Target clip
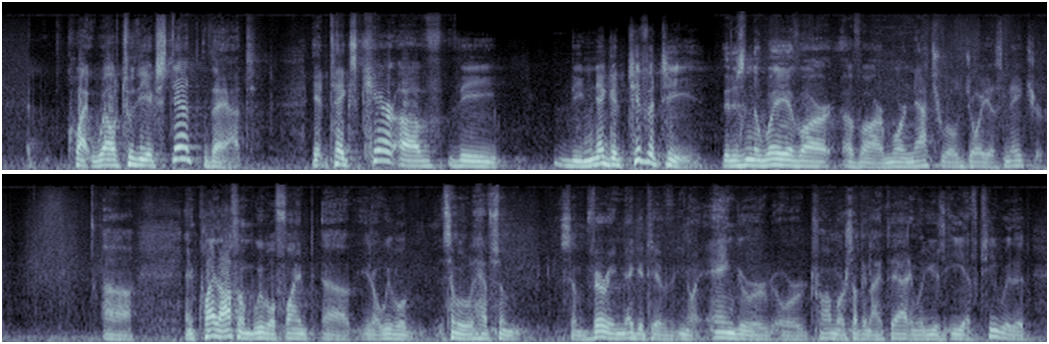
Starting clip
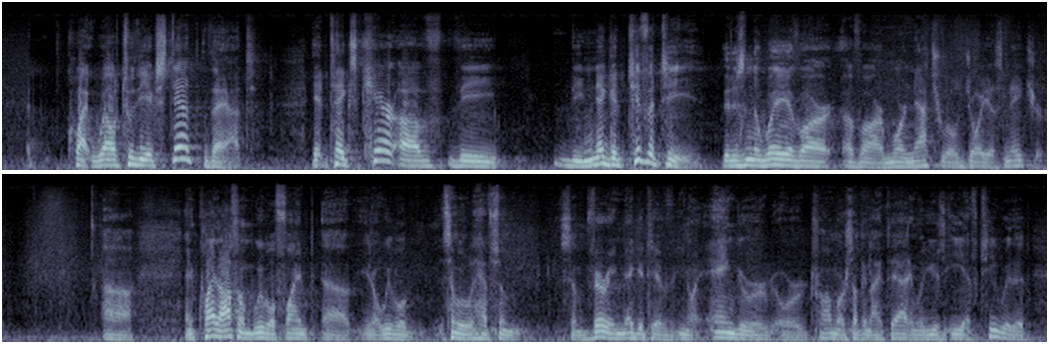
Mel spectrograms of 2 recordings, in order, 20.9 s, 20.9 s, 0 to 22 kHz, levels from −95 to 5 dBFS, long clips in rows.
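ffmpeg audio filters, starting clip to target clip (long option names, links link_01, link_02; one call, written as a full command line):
ffmpeg -i in.wav -filter_complex "[0:a]asettb=1/sr,asplit=3[link_01][link_02][link_03];[link_01]atrim=end=4.544[link_04];[link_02]atrim=start=4.54:end=7.12,asetpts=PTS-STARTPTS,afade=type=in:duration=0.004:curve=qsin,afade=type=out:start_time=2.576:duration=0.004:curve=qsin,lowpass=6200[link_05];[link_03]atrim=start=7.116[link_06];[link_04][link_05]acrossfade=duration=0.004:curve1=hsin:curve2=qsin[link_07];[link_07][link_06]acrossfade=duration=0.004:curve1=qsin:curve2=hsin,volume=6.5dB" out.wav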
